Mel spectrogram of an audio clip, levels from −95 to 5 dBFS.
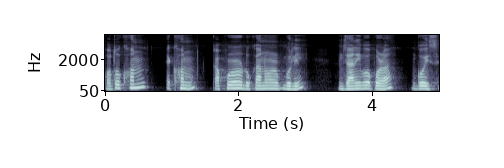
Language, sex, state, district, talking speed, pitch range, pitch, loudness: Assamese, male, Assam, Sonitpur, 105 wpm, 150-180 Hz, 160 Hz, -18 LUFS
